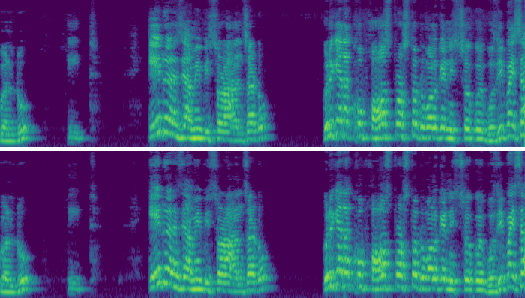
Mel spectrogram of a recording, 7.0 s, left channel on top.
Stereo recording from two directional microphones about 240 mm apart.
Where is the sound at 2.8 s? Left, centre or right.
Left.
